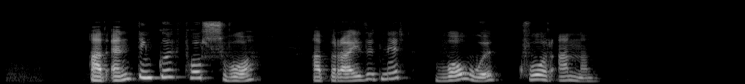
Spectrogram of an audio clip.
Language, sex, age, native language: Icelandic, female, 50-59, Icelandic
